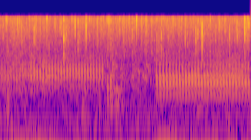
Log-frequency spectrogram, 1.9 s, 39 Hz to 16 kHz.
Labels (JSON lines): {"label": "biophony, croak", "recorder": "SoundTrap 500"}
